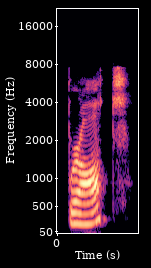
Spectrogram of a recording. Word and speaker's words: brought: a you ght fermentation is same G is silent bring brought brought by bottle but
